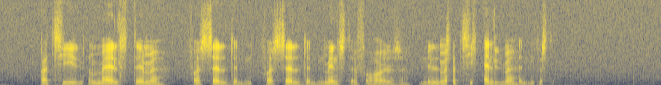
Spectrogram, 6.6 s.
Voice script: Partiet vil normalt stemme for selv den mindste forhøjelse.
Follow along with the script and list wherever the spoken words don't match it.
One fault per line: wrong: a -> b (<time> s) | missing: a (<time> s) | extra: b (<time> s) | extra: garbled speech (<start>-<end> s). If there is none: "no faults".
missing: vil (0.8 s)
extra: for selv den (2.6 s)
extra: garbled speech (4.2-5.5 s)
